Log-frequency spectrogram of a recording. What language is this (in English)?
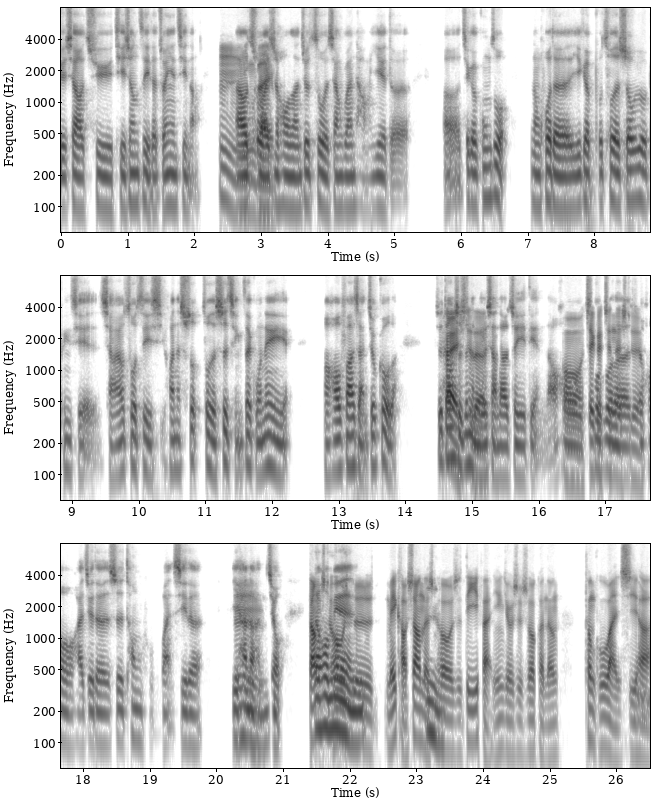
Chinese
